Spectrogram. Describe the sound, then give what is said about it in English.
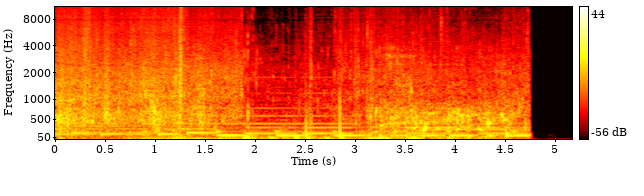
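Water splashing and sloshing continuously for several seconds, steady, as a tiger goes into it and moves through it, with a low hum underneath; no one speaks. “Splashing.”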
